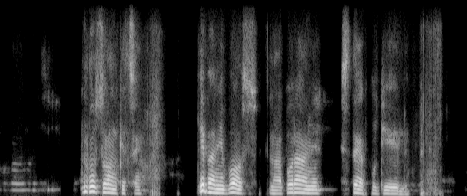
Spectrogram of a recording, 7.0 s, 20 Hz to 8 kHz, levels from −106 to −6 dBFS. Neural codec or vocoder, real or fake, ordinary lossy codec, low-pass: codec, 16 kHz, 4 kbps, X-Codec, WavLM features, trained on Multilingual LibriSpeech; fake; Opus, 24 kbps; 7.2 kHz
